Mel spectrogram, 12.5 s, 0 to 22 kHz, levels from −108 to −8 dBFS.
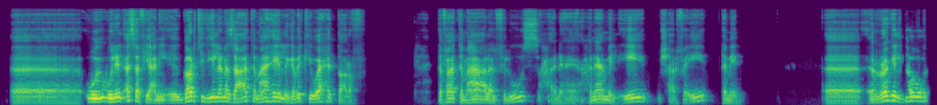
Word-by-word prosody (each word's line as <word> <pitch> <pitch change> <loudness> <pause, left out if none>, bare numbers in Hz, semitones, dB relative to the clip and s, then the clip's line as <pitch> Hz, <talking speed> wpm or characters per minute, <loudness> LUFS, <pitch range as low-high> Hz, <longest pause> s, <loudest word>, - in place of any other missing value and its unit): آآ، 85 -2 -5
و 130 - +5 0.2
وللأسف 150 +2 +4
يعني 105 -3 0
جارتي 165 +8 +3
دي 140 +1 +1
اللي 150 0 +4
أنا 150 -1 +3
زعقت 130 - +1
معاها 140 +5 +2
هي 155 0 +2
اللي 130 -5 +1
جابت 135 +6 -3
لي - - +1
واحد 120 - +2
تعرفه. - - -11 1.0
اتفقت 130 -1 -1
معاه 105 +3 +1
على 110 -3 0
الفلوس، 155 - -6
هن - - -11
هنعمل 110 0 -3
إيه، 135 +7 -1
مش - - -9
عارفة - - -10
إيه، - - -5 0.2
تمام. - - -8 1.1
آآ، 80 -1 -3 0.2
الراجل 165 +10 +4
دوّة 160 +1 +1
125 Hz, 145 wpm, -23 LUFS, 105-150 Hz, 1.1 s, و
